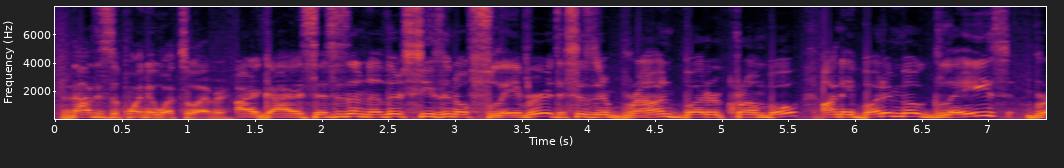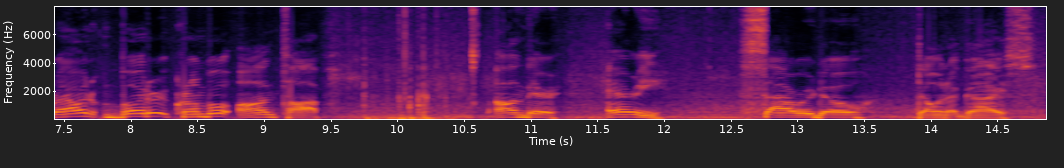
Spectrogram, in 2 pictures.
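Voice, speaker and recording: This food review vlogger is a man whose slightly high voice is expressive and measured in pace. He chats with viewers as "guys" during a casual mukbang review on camera, pausing for bites and appreciative hums. Ambient background noise is clearly audible.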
